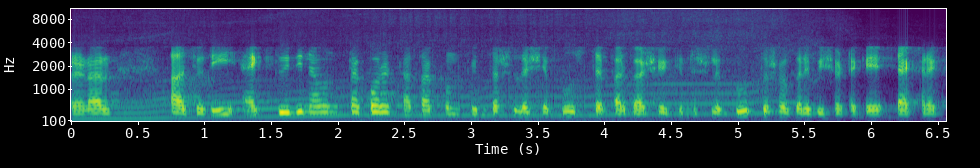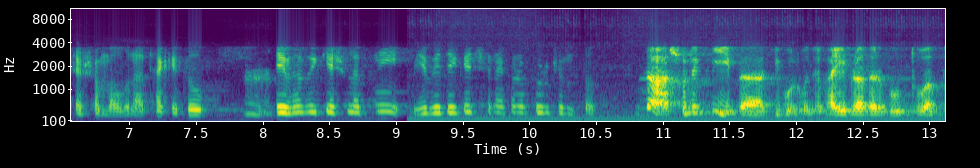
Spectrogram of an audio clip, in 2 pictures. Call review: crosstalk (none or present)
none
